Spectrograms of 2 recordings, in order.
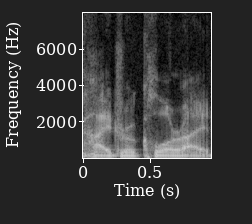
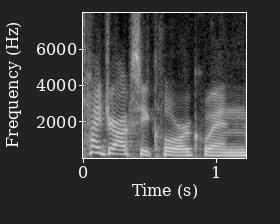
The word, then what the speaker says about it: hydroxychloroquine: pronounce it when he said like hydrochloride or something. I mean, it's hydroxychloroquine, and to be fair to him, Sam didn't get it either, so.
